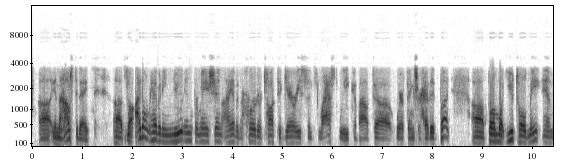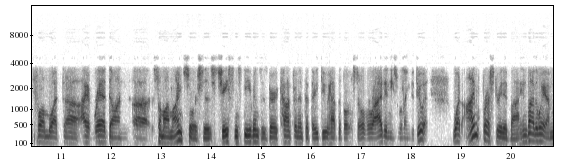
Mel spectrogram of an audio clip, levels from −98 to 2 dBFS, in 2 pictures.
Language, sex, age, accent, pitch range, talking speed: English, male, 50-69, American, 105-130 Hz, 220 wpm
